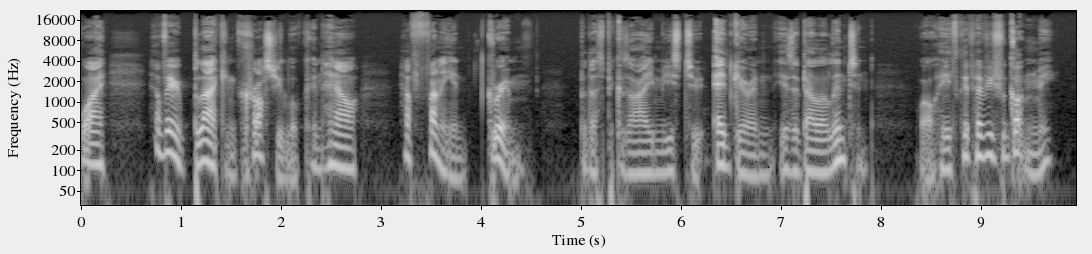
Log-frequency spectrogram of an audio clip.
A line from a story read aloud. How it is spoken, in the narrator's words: burst into a laugh, exclaiming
